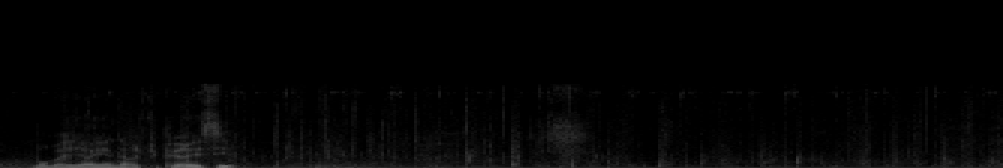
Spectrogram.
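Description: Footsteps run over gravel.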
